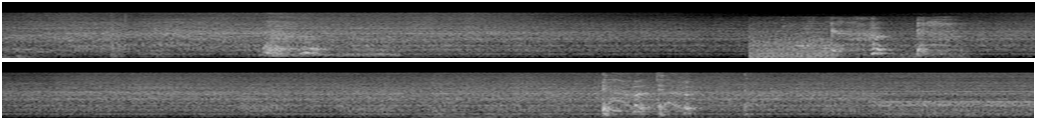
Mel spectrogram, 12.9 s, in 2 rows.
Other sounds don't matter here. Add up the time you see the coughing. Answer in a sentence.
The coughing can be heard for 4 seconds in total.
